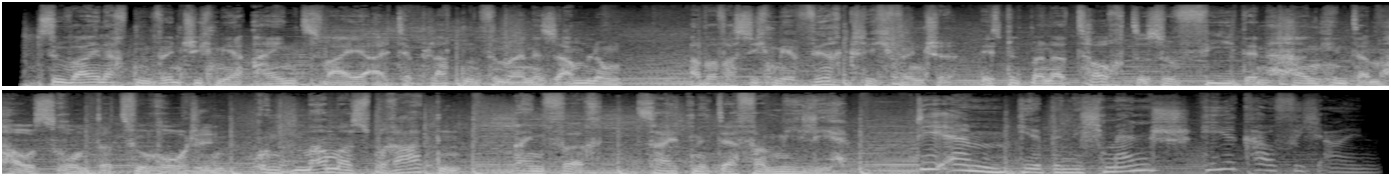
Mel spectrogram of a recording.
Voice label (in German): Mann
